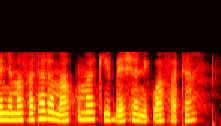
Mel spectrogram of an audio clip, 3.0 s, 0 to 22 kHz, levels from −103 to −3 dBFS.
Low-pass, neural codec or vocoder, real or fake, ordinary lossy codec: 7.2 kHz; none; real; AAC, 16 kbps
